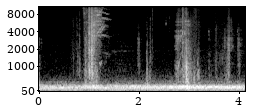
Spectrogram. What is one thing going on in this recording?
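Small cardboard boxes rattle as a hand picks them up.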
